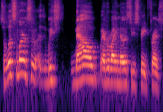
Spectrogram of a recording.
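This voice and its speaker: A man speaks at a moderate pace. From Southern Indiana. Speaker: podcast host. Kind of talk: interview. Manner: casual, many fillers.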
